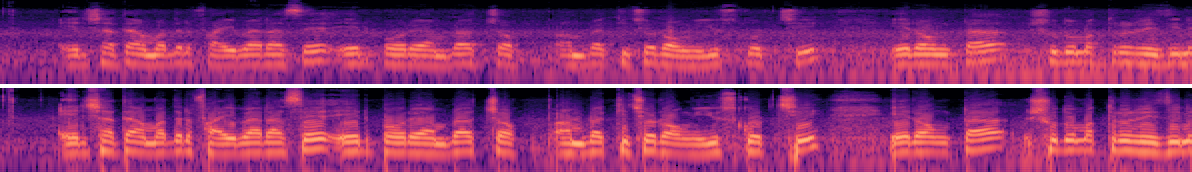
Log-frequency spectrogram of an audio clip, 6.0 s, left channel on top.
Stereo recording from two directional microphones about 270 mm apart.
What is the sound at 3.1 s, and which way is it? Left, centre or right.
Speech, right.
